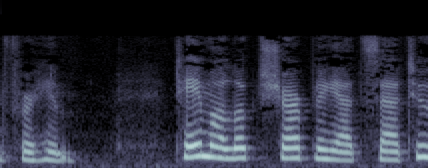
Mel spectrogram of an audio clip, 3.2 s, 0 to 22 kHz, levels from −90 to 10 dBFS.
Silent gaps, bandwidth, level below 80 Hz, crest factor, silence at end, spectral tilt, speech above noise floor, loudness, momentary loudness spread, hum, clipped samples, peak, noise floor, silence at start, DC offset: none; 9.4 kHz; -58 dBFS; 16 dB; 0 s; -6 dB/octave; 34 dB; -19 LUFS; 11 LU; 60 Hz at -60 dBFS; under 0.1%; -4 dBFS; -52 dBFS; 0 s; under 0.1%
